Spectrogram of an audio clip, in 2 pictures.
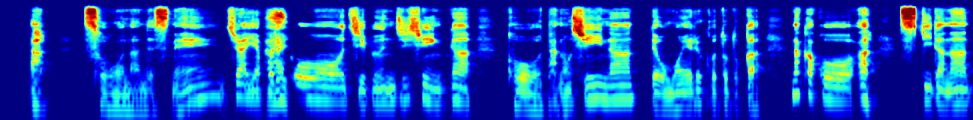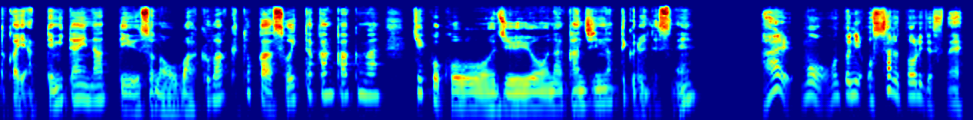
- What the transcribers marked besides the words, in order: none
- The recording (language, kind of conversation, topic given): Japanese, advice, 新しい趣味や挑戦を始めるのが怖いとき、どうすれば一歩踏み出せますか？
